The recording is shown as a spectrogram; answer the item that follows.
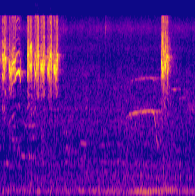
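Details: Male Javan cochoa singing actively, with a full song carrying Sepah raja imitations and rough chattering ticks: a series of rapid, buzzy, very high notes in quick bursts, then a thin slurred whistle and one more short high buzz.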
